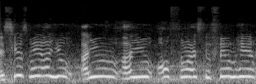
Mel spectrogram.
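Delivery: very high, loud, squeaky, panicked voice.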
